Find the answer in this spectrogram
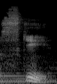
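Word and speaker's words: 好き: u sound gets dropped and like words like suki which is ends up being ski where the the u sound also gets trapped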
